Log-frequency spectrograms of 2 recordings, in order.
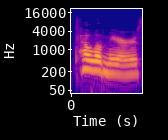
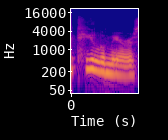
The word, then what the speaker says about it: telomeres: And for those listening who haven't heard of telomeres, well, first, I should say telomeres, that's how it's pronounced in America, but I say telomeres, so bear with me.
